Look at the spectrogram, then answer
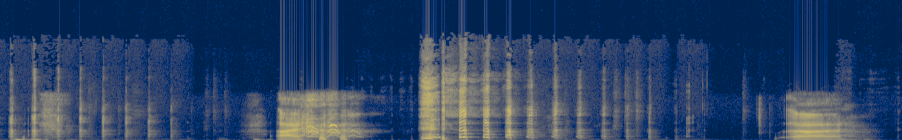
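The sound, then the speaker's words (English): Computer keyboard keys clatter in two rapid bursts of hard plastic clicks as the keyboard breaks, each burst speeding up and fading out, with brief laughing voice sounds between and after them. “I think I just broke my keyboard.”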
